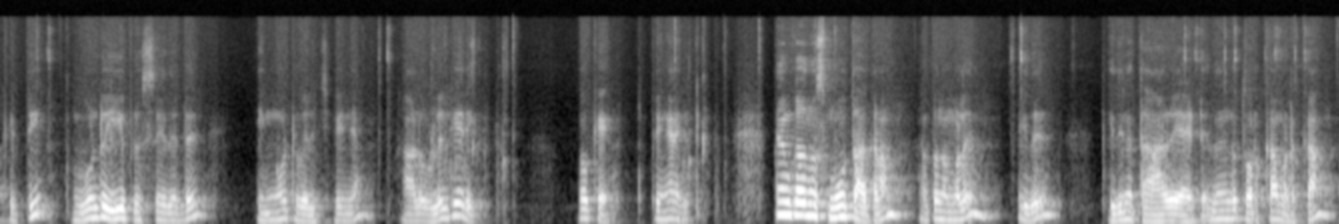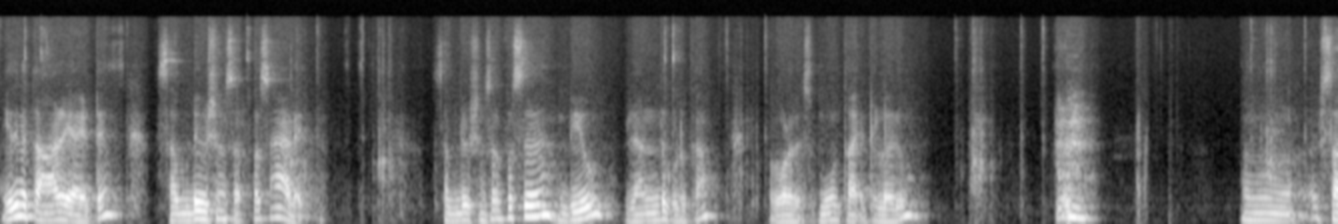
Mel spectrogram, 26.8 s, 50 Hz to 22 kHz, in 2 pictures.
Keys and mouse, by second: 0.2 e, 3.4 z, 4.0 Tab, 4.5 middle click, 9.3-14.6 drag, 15.9-19.2 middle drag, 19.2 click, 19.8-20.8 middle drag, 21.4 middle click, 23.4-25.0 middle drag.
